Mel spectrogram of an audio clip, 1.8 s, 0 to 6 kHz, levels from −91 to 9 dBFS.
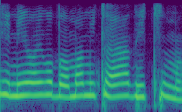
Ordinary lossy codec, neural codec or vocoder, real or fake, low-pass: none; codec, 16 kHz, 4.8 kbps, FACodec; fake; 5.4 kHz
